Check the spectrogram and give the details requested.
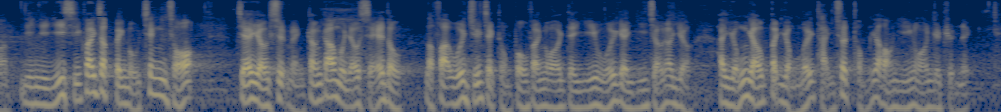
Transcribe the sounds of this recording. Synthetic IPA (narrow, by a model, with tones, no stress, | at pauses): jiː˨˩njiː˨˩jiː˨˧siː˨kʰɐ˥jt͡sɐ˥k̚pɪ˨ŋmo˨˩wt͡sʰɪ˥ŋt͡ʃʰɔː˨˥ | t͡sɛː˨˥ɐ˥t̚jœː˨˩ŋsyː˧t̚mɪ̰˨˩ŋkɐ˧ŋkaː˥muː˨˩t̚jɐ˨˧wsɛː˨˥t̪o˨w | lɐ˨pfaː˧t̚wuː˨˥jt͡ʃyː˨˥t͡sɪ˨k̚t̪ʰʊ˨˩ŋpo˨wfɐ˨nŋɔː˨˧jt̪e˨jjiː˨˧wuː˨˥jkɛː˧jiː˨˧˥t͡ʃœː˨˥ŋjɐ˥t̚jœ̰ː˨˩ŋ | hɐ˨jːʊ˨˥ŋjɐ˨˧wpɐ˥t̚jʊ˨˩ŋhɵ˨˧˥ɥt̪ʰɐ̰˨˩jt͡ʃʰɵ˥t̚t̪ʰʊ˨˩ŋjɐ˥t̚hɔː˨˩ŋjiː˨˧ŋɔː˨˧nkɛː˧kʰyː˨˩nlɪ˨k̚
